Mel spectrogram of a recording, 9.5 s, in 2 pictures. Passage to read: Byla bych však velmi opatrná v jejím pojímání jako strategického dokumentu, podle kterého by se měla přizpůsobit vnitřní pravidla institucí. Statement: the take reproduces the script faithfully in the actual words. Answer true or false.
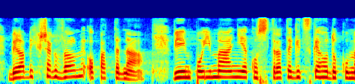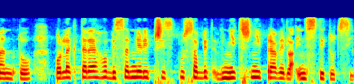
true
